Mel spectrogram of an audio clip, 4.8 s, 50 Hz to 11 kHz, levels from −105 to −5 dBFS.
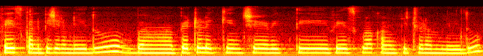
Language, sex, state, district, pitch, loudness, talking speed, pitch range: Telugu, female, Andhra Pradesh, Annamaya, 245 Hz, -16 LUFS, 135 wpm, 235-250 Hz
